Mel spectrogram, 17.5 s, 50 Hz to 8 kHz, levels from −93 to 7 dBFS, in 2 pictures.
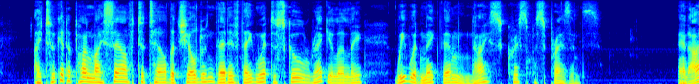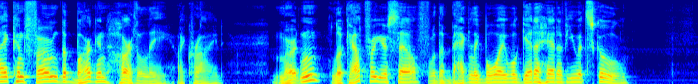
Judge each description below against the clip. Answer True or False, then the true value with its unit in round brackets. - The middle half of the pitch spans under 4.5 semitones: False (4.9 semitones)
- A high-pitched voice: False (125 Hz)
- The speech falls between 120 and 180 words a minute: True (160 wpm)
